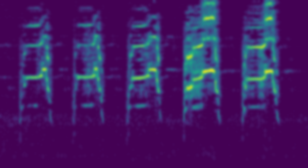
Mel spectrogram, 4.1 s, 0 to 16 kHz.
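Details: A female bald eagle at the Two Harbors nest, July 2022, squeeing repeatedly while leftover food lies on the nest; five evenly spaced high squealing notes, each slightly descending, roughly every 0.7 seconds.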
